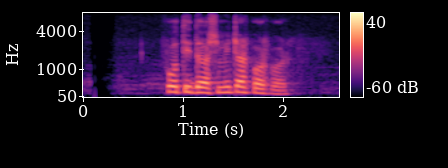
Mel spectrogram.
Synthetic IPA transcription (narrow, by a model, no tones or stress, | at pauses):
pɾot̪id̪ɔʃmiʈaɾpɔɾpɔɾ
